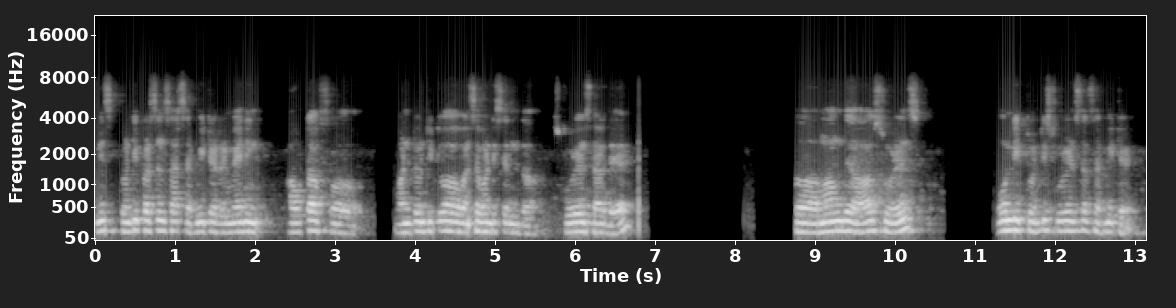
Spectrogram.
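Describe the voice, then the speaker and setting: A man teaches an engineering class over an online call, heard through a screen recording. His voice is dark and mellow, and his phrasing stops and restarts with repeated words and fillers. The sound is dull, lo-fi and roomy, with faint noise behind. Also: medium pitch, steady tone, moderate pace. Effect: screen-recorded online class audio. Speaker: engineering lecturer.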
